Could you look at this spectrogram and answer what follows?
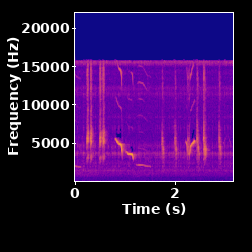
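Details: Blyth's reed warbler singing a quick string of high, clicking and whistled notes with short sweeping phrases between, over faint hiss; Warmia, Poland, 10 June 2020.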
